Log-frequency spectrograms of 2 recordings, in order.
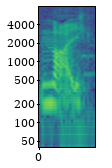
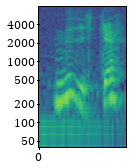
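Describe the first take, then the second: First: The name is said as one syllable. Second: The name is said as two syllables. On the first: The speaker calls it wrong. "det uttalas inte Nike" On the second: The speaker calls it right. "Det uttalas Nike"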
